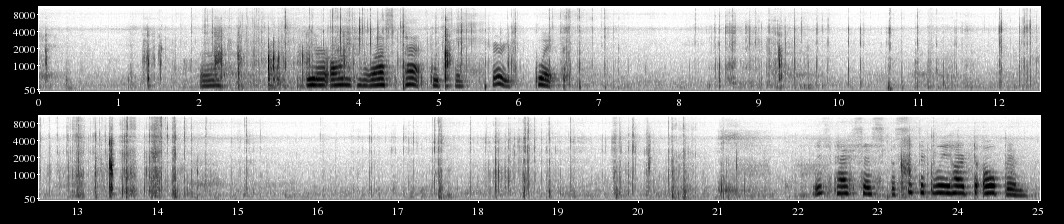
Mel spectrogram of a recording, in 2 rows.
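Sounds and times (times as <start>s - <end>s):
foil wrapper crinkling and tearing: 1.2s - 7.4s, 8.1s - 21.0s
cards being handled: 1.3s - 7.1s.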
